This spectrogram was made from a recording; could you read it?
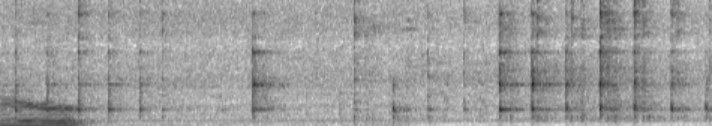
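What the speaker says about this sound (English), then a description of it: "So, putting our butter and garlic in there." Butter and garlic going into a hot cast iron skillet, a soft sizzle under repeated metallic scrapes and clinks of a utensil stirring against the pan, close and fairly loud.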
